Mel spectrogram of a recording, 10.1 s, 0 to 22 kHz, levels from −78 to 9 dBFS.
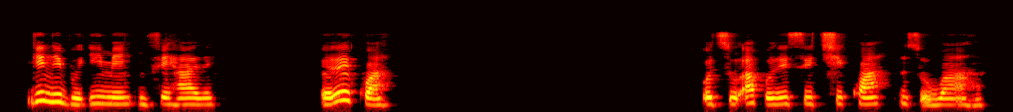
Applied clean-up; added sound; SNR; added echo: none; none; none; none.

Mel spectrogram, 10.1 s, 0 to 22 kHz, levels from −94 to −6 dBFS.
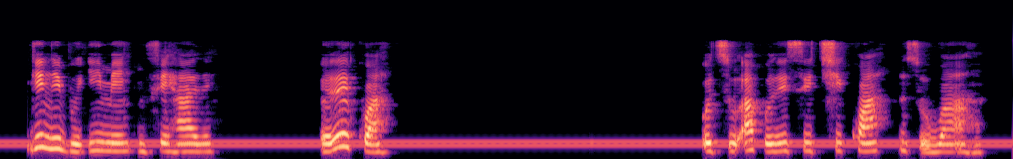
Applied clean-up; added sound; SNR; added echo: none; Telephone; 17 dB; none.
